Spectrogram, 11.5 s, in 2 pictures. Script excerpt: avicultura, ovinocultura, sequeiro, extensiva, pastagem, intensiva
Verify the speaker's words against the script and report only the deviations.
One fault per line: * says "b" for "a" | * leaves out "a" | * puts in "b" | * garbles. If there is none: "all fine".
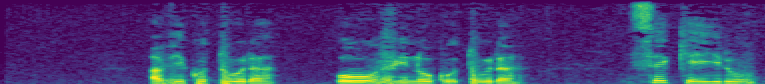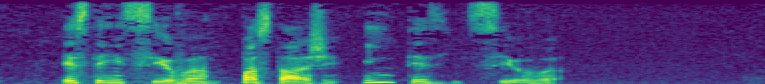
all fine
